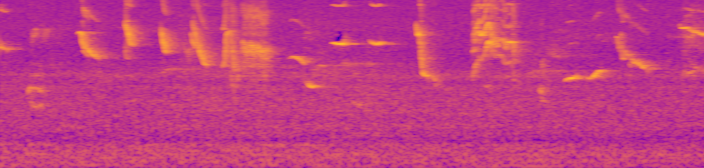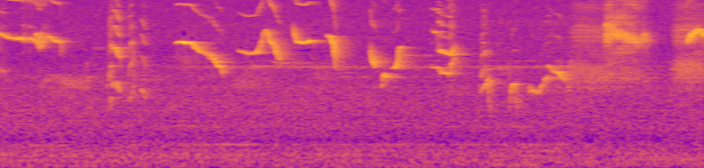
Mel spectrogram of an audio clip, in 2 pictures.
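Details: Oriental magpie-robin singing in a backyard in Howrah, West Bengal, India: a run of varied, high whistled phrases, short sweeps and chirps rising and falling, given in quick bursts over a steady low background hiss.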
